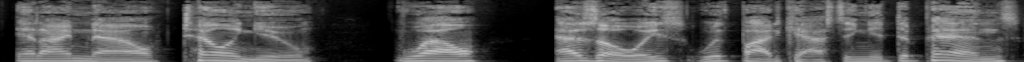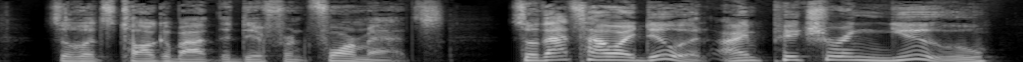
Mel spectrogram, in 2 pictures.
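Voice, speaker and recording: A man's voice: mid-range voice, dry recording, studio quality. An American man hosting a solo podcast, coaching listeners in a conversational, direct way. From United States, Ohio. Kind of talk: solo podcast talk, teaching.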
